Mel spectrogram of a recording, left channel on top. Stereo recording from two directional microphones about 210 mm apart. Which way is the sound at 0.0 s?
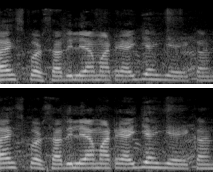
Centre (ahead or behind).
